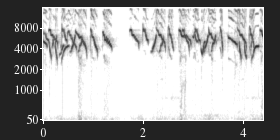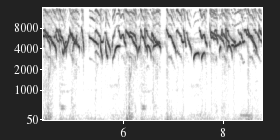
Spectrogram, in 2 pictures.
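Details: Japanese white-eye song used as a lure or sparring partner to provoke caged birds into singing: dense, rapid, high twittering of sweeping whistled notes, almost unbroken, with one short pause near the start.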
